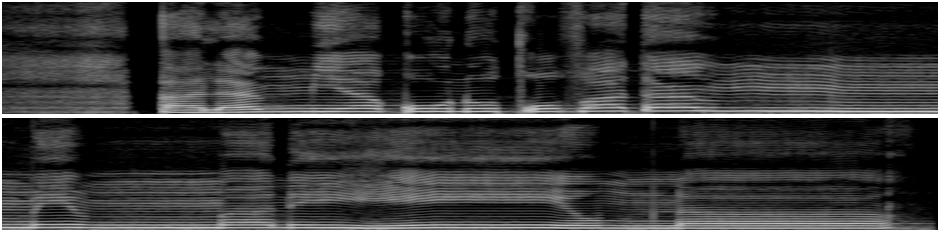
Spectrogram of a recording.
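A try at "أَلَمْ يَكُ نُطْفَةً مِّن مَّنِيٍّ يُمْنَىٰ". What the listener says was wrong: और यकु काफ की अदायगी थोड़ी बारीक करेंगे। अलम यकुन नुतफ़तन मिन मनिय्यिन युमना।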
